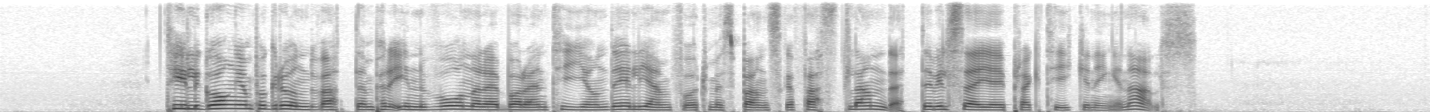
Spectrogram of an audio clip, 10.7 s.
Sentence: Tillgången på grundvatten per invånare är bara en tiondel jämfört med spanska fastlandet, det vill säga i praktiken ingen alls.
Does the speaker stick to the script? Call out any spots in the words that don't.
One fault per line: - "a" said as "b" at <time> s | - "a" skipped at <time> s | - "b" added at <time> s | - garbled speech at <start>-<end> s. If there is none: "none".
none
